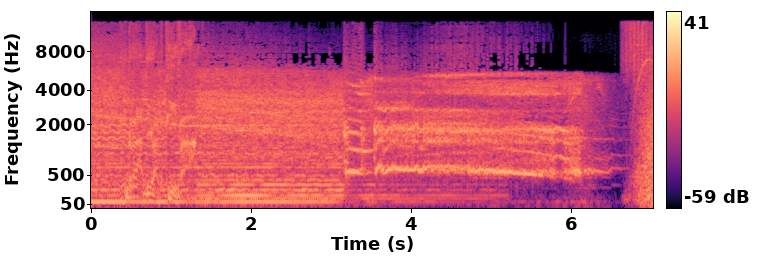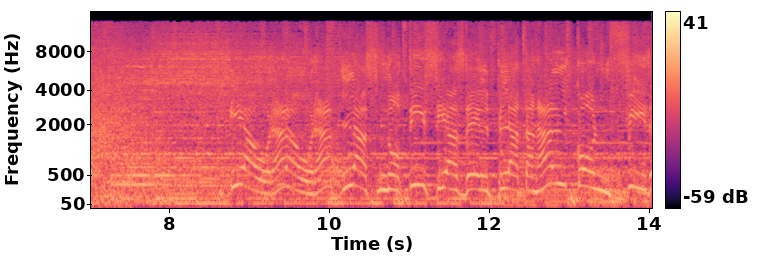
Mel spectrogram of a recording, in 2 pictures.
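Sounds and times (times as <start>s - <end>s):
music: 0.0s - 4.4s, 6.8s - 14.0s
rooster crowing: 3.1s - 6.6s
sudden burst of sound: 6.7s - 8.8s
speech: 10.6s - 14.0s.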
